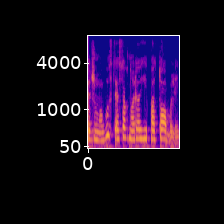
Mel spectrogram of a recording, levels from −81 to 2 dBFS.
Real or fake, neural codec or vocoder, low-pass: real; none; 7.2 kHz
